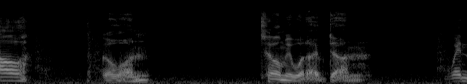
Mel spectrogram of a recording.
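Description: A man answers in a calm, low voice.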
